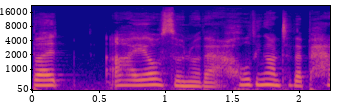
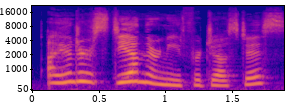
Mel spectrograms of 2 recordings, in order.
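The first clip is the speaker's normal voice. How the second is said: stern, firm, raised and pitched up; 7 semitones higher, 5 dB louder than usual. Recording a final take of the sentence, going more stern on the last part. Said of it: "a little bit more stern on the last part".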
